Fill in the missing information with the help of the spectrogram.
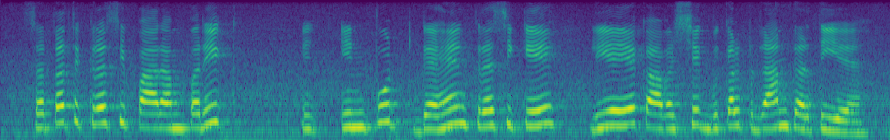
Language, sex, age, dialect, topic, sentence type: Hindi, female, 36-40, Marwari Dhudhari, agriculture, statement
